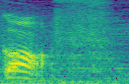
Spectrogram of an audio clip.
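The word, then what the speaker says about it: Gough: And his name is actually said out loud by someone in the game, and it's pronounced Goff.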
